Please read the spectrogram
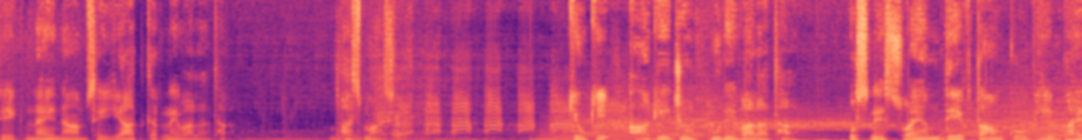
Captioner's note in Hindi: हंसी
